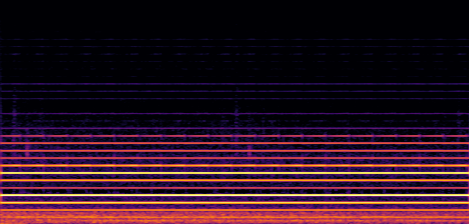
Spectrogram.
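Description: An electric train's motors whine with a steady, high hum.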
